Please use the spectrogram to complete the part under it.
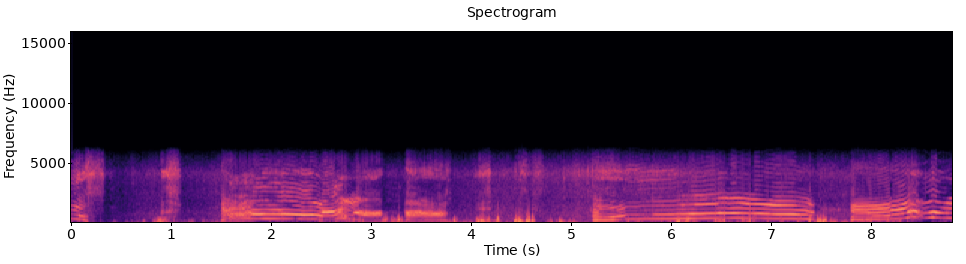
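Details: A basset hound enjoying itself on a lakeside in spring, rolling about and wailing: long, wavering, drawn-out howls that rise and fall, repeated in several bouts with brief gaps, some short yelps between.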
